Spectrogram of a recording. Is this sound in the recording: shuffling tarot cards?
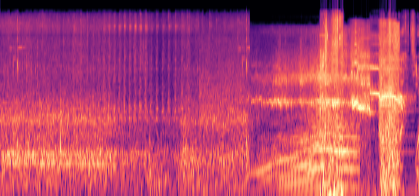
no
